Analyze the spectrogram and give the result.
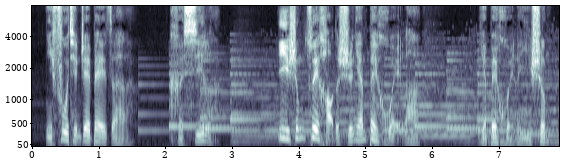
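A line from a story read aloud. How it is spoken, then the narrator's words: Sighing. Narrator (Chinese): 只是一边叹气一边说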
